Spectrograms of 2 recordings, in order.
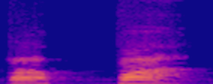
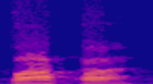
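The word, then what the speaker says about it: papá: is el el now make sure that you put the accent on this word when you spell it Papa okay because otherwise you'll be calling him your potato a papa is a potato papa is a dad well how about this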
